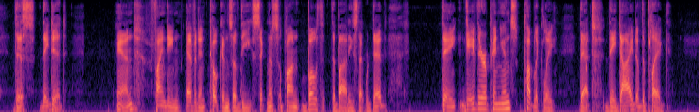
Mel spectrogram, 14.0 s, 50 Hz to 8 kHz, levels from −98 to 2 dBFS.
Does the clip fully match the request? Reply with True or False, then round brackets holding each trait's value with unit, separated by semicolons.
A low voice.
True (105 Hz)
